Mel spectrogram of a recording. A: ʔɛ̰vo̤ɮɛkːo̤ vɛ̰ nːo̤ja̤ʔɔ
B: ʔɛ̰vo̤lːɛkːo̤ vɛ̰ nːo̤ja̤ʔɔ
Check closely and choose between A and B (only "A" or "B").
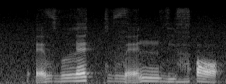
B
